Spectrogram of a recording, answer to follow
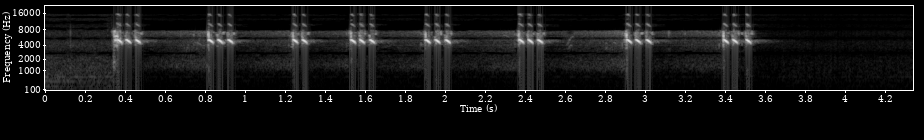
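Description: Cricket chirping: eight short, high, double-pulsed chirps at about two a second, loud and close, ending suddenly.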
